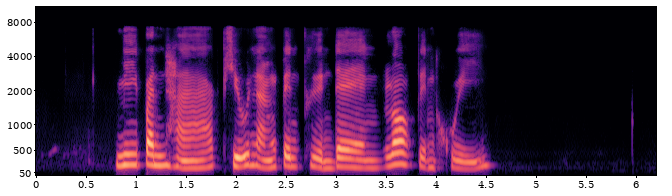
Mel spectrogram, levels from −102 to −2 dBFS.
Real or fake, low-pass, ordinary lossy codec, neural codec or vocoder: fake; 7.2 kHz; none; codec, 16 kHz, 4 kbps, X-Codec, HuBERT features, trained on balanced general audio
